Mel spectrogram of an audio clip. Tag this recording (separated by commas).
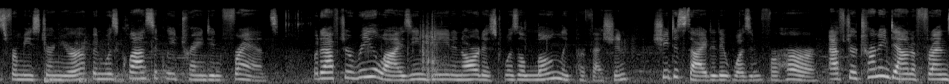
Speech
